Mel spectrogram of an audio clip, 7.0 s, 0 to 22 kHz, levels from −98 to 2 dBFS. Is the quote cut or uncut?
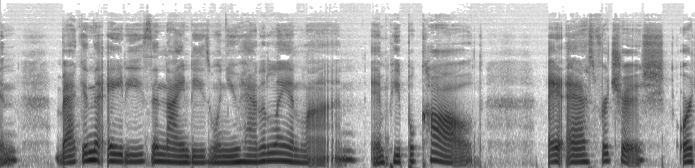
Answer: uncut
